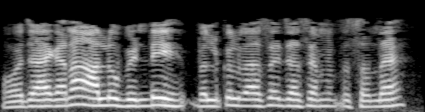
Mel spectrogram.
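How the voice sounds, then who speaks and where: Brief: man voicing a hearty old father-in-law, high for a man, dull mic. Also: steady tone, normal speed, dry recording, close to an everyday voice. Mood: jovial. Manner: hearty, teasing. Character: older father-in-law, jovial and fond of food. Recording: dry, slightly muffled studio voice.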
